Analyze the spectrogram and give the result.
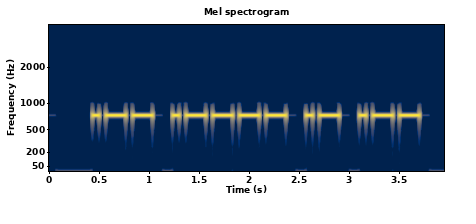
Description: Morse code, heard as a keyed tone, about 18 wpm, 750 Hz. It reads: W1AW
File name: Archive / 18 WPM / 18WPM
